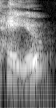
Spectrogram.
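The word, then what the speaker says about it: Cei-U: say the magic words which is spelt differently but it's pronounced hey you so irritated says hey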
